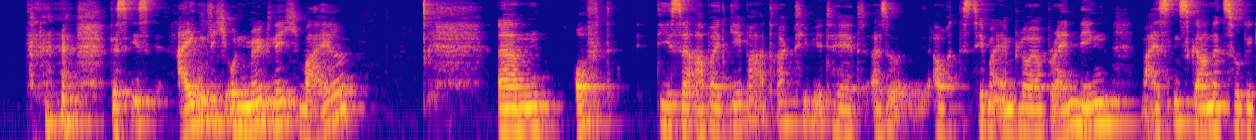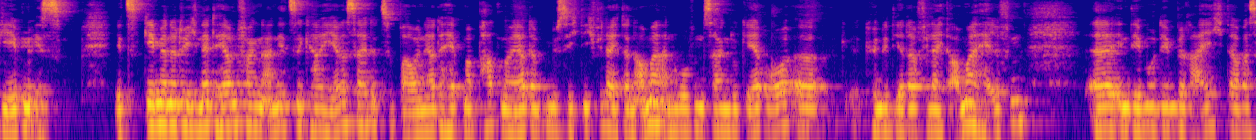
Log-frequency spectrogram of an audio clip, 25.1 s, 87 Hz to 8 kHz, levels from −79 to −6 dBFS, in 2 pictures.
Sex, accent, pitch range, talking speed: male, German, 120-140 Hz, 165 wpm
